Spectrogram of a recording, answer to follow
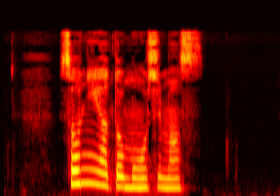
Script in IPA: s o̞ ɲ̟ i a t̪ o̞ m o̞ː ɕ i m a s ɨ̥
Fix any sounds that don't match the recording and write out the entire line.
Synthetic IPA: s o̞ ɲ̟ i a t̪ o̞ m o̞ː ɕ i m a s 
